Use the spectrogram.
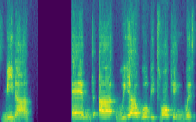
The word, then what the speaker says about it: MENA: And for every description that is a mouthful, we obviously need to find an abbreviation, and it's typically pronounced MENA.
